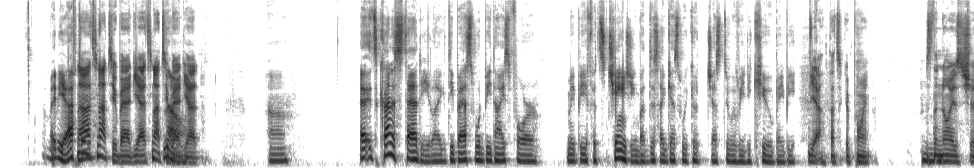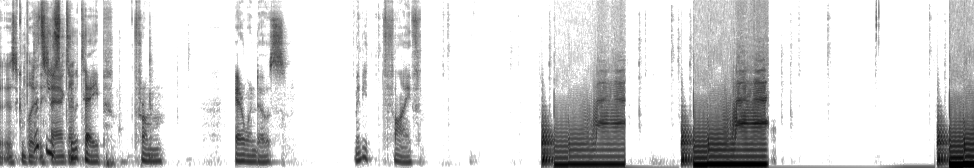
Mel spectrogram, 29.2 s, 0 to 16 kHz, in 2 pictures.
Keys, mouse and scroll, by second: 1.7 click, 14.6-15.8 typing, 19.6 click, 20.0 click, 20.1 click, 21.0 click, 22.5 space, 23.8-24.6 typing, 24.0 click, 26.1 typing, 26.3 click, 27.5 click, 28.4 space.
